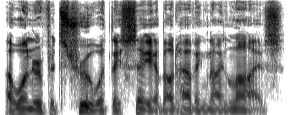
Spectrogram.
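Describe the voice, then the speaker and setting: A man playing a grim, brooding vigilante who narrates and speaks tersely and gravely. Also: sits low, fairly quick, soft background music, close to an everyday voice. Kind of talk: inner narration and dialogue.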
